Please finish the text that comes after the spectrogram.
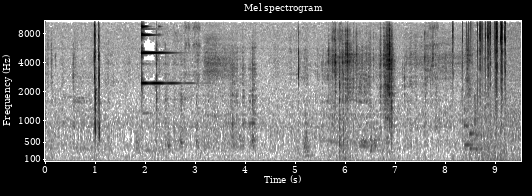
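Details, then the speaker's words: Switched-on table lamp: irregular dry crackles and snaps from its failed transformer. A replacement will be ordered by the number printed on the transformer. "слышите треск трансформатор ну это трансформатор вышел из строя"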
